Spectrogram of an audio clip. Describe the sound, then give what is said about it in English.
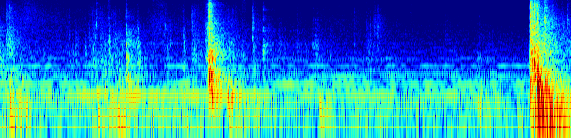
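An apartment door being pulled shut: two dull wooden thunks, a sharp one early and a heavier closing thud at the end, over a steady low hum with no talking. “He stands, arms folded, as she pulls the door shut behind her.”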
